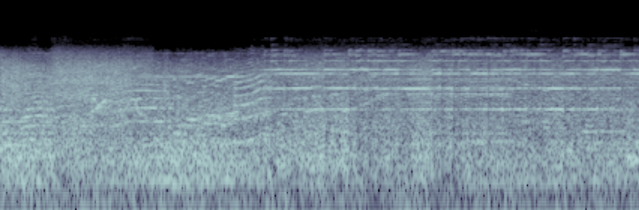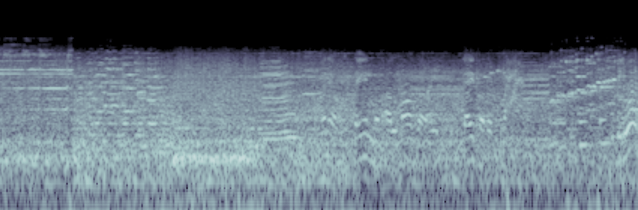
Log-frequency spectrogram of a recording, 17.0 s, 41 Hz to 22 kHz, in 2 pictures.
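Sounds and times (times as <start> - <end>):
fire truck siren: 0.0 - 13.2
engine and road noise: 0.0 - 17.0.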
